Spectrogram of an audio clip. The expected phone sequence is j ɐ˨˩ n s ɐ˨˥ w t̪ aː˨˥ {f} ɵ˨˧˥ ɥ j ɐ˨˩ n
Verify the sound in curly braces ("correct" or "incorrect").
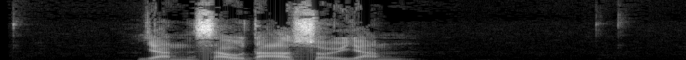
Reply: incorrect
